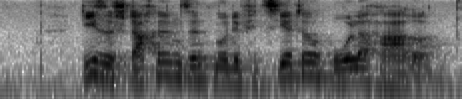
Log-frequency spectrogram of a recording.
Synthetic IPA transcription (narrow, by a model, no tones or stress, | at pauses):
d̥iːzəʃtaχl̩nzɪntmodifit͡siːɐtəhoːləɦaːʁ̞ə̰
